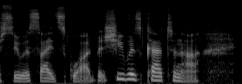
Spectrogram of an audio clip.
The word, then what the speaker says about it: katana: Well, I haven't had the patience to sit through Suicide Squad, but she was katana. They say katana, but it's the correct pronunciation of the word is katana.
